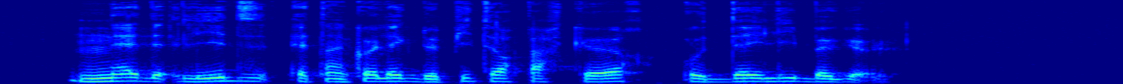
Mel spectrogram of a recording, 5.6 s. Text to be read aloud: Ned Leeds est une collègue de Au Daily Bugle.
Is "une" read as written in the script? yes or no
no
